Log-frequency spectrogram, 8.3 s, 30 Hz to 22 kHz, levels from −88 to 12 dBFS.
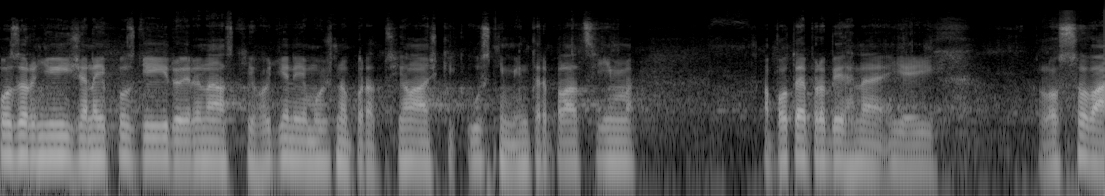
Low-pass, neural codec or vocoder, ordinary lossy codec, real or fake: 14.4 kHz; none; Opus, 32 kbps; real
